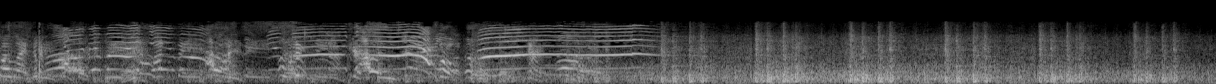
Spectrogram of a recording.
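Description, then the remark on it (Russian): Several voices shout excitedly over a rumbling background, then give way to the tail of a train echelon rushing past: a loud, steady roar with a rapid, regular clatter of wheels for several seconds. “сплошным комком боли летел вниз, не чувствуя уже, как покатился по откосу, расшибаясь и обдираясь, как промчался мимо места его падения хвост эшелона, как скрылся поезд унося его бывших попутчиков.”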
